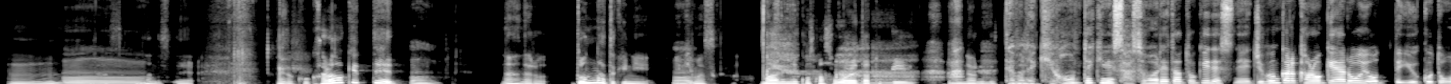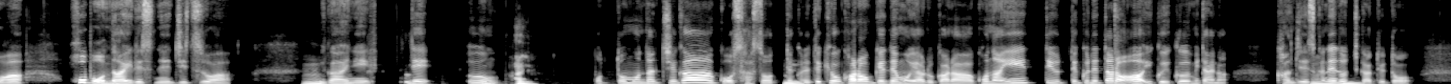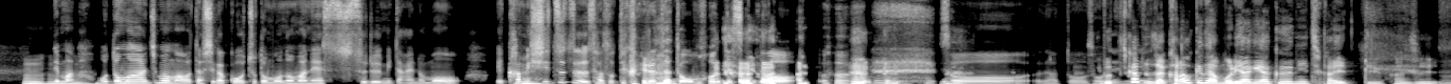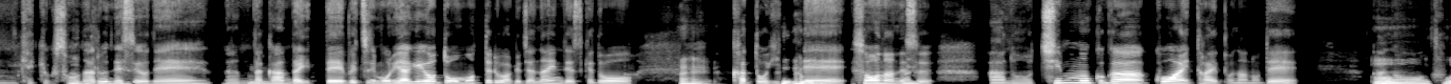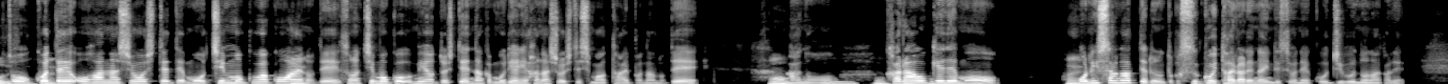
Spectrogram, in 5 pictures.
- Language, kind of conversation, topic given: Japanese, podcast, カラオケで必ず歌う定番の一曲は何ですか？
- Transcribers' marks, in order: static; other background noise; laughing while speaking: "誘ってくれるんだと思うんですけど。うん"; laugh; laugh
